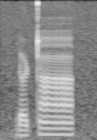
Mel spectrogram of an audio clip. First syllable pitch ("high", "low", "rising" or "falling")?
low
